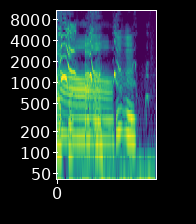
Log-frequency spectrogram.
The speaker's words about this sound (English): The sounds dogs make are more compelling than cats, though. People who own cats or dogs found the sound of a whimpering dog just as distressing as a baby's cry.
